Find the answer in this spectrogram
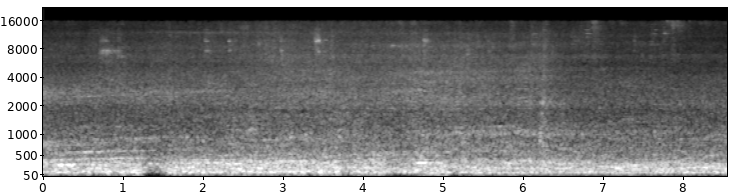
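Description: MTR East Rail Line electric train running along the platform, a steady rumble of wheels on rail with some clickety-clack and the hum of its motors.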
